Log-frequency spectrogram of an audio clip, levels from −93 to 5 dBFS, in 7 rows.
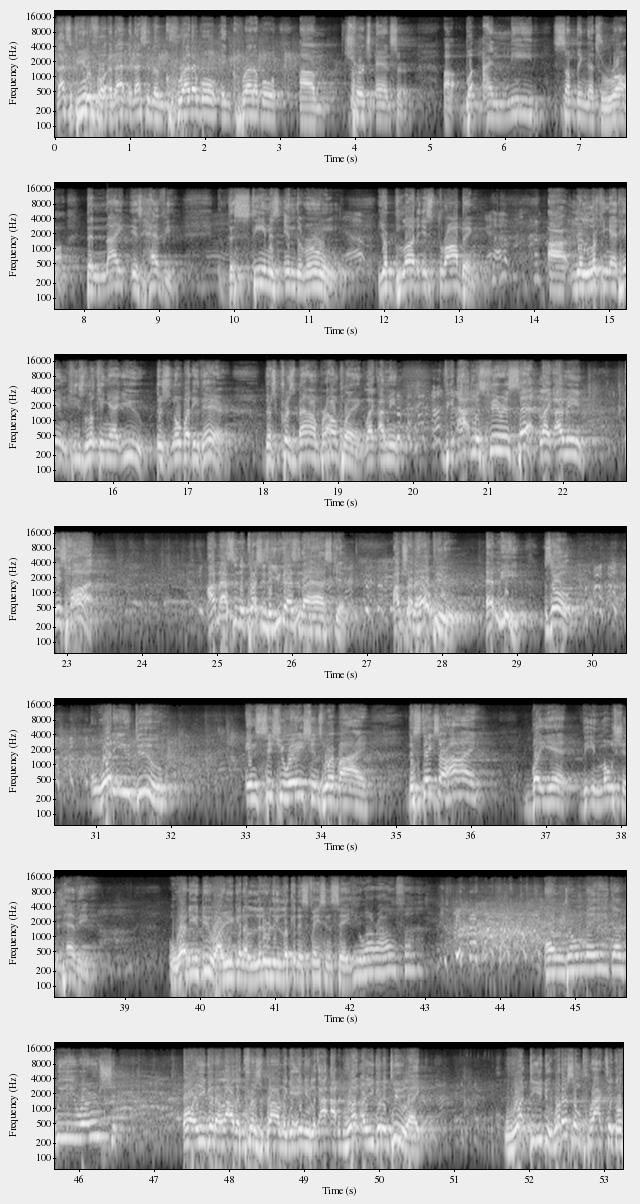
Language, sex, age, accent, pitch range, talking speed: English, male, 20-39, American, 155-210 Hz, 160 wpm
